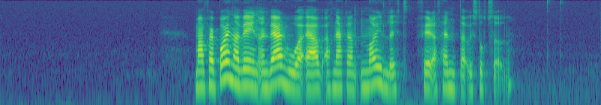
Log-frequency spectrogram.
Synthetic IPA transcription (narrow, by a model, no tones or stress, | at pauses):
manfɛːɹbɔjnaʋɪːɪnɔjnʋæːɹhuːaʔaʋɛ̰t̪næːkanɔjlɪt̪fɪɾat̪hɛnt̪a̰ʔʊ̰jst̪ʊt̪sœ̰ʋ̰nə̰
